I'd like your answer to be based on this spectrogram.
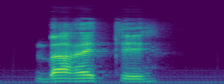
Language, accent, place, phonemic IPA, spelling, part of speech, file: French, France, Lyon, /ba.ʁe.te/, baréter, verb, LL-Q150 (fra)-baréter.wav
- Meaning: 1. to trumpet (make the cry of an elephant or rhinoceros) 2. to utter an exasperated, loud sigh 3. to moan, groan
